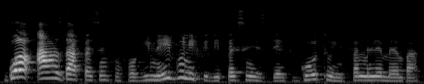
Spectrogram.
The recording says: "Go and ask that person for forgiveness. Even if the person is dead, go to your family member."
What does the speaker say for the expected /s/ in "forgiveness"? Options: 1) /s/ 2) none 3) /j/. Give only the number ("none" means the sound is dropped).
2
